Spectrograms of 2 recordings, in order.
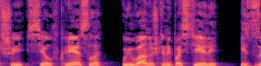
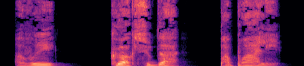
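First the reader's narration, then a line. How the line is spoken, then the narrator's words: Cautious whispered question. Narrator (Russian): спросил шептом Иван, повинуясь острому осторожному пальцу, который ему грозил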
